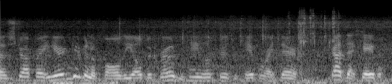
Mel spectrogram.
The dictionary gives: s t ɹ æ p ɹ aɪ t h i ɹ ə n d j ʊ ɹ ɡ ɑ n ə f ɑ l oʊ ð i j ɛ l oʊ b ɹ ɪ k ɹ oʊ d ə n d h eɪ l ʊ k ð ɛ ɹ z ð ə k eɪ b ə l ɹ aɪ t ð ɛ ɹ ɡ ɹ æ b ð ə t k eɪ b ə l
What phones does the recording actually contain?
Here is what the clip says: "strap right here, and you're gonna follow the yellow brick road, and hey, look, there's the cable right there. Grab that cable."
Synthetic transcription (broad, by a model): s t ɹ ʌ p ɹ aɪ t h i ɹ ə n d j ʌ ɹ ɡ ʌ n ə f ɑ l oʊ ð i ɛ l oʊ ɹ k ɹ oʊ ə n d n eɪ l ʊ k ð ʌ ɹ z ð ə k eɪ b l ɹ aɪ t ð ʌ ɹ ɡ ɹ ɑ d ð ə t k eɪ b l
